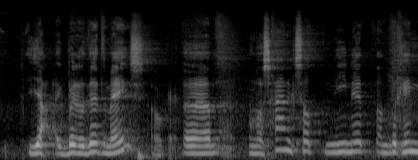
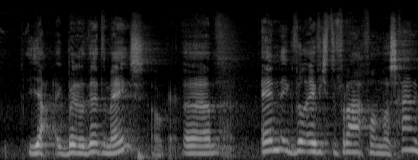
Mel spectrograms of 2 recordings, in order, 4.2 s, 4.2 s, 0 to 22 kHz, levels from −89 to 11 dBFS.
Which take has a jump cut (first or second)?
first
